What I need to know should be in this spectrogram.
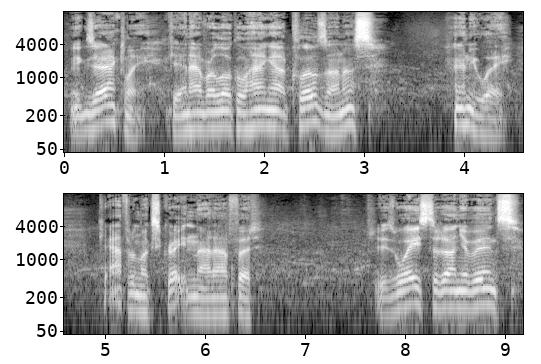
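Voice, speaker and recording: An actor playing an easygoing, wry drinking buddy in a game cutscene, casual. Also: male voice, mid-range voice, a little slow, lightly acted. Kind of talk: video game cutscene acting. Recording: faint crowd and noise behind.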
